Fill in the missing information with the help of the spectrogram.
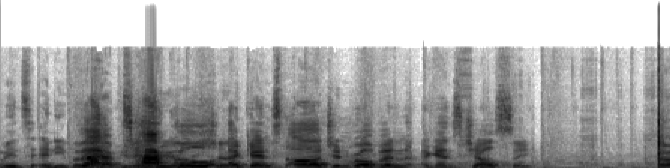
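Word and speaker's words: Arjen Robben: any vocabul tle against arjin Robin against Chelsea all right that's a point for em for saying Arin Robin when it's iron Robin that's four that's four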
